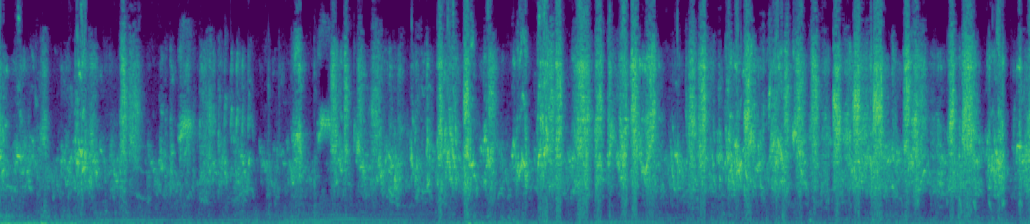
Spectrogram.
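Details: Many budgerigars in an aviary at the end of the breeding season, loud in the morning; relentless high-pitched chattering and chirps, with a faint low hum underneath.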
